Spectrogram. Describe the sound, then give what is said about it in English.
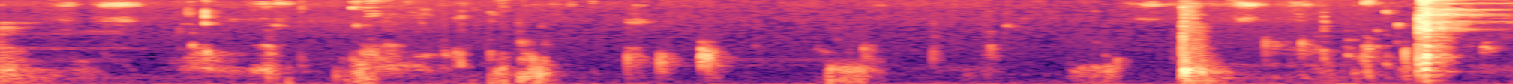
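Someone drinking water: soft mouth and liquid noises, then two distinct gulping swallows near the end. Faint murmured vocal sounds come before them. “Let me get some water here.”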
